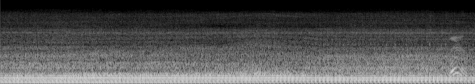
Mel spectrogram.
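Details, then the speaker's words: Lawn Boy push mower after blade-stop cable fix and replacement carburetor, about ten minutes running, self-propelled load applied: steady, even single-cylinder drone without hunting or misfire, governor handling load; running healthy. "all right so we're about ten minutes in here the thing is running great"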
